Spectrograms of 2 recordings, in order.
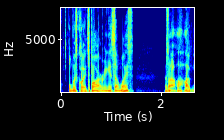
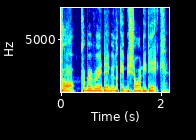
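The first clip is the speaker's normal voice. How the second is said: higher, hammed-up New Zealand accent, deck said like dick; mock New Zealand accent; 8 semitones higher than usual. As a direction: boast about the deck in an exaggerated Kiwi accent. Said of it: "the way New Zealanders say deck basically sounds like dick".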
